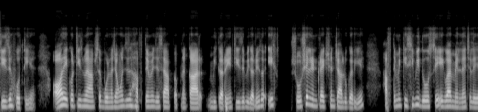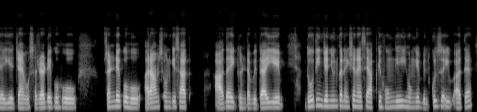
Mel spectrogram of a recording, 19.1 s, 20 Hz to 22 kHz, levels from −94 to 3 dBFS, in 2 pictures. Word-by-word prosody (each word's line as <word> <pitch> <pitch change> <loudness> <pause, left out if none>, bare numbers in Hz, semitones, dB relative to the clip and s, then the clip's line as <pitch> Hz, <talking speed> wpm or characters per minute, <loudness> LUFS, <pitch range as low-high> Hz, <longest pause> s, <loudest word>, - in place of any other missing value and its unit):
चीज़ें 160 +4 +2
होती 135 -4 -2
हैं। - - -10 0.5
और 200 - +10
एक 195 -2 +2
और 180 - +1
चीज़ 180 0 -4
मैं 170 - +3
आपसे 160 0 0
बोलना 150 0 -2
चाहूँगा, 155 +3 -2
जैसे 180 +1 -3
हफ़्ते 160 +1 -2
में 165 +1 -4
जैसे 155 +1 0
आप 150 - +1
अपना - - -4
कार्य 130 0 +7 0.2
भी 150 - -7
कर 135 -2 +2
रही - - +3
हैं, 145 - -4
चीज़े 145 +1 -3
भी 145 -1 -5
कर - - +2
रही 145 - -2
हैं, 185 - -2
तो - - -3
एक 200 - -1 0.3
सोशल 160 +9 +1
इंटरेक्शन 170 -1 -1
चालू 145 -3 +1
करिए। 145 +4 -4 0.4
हफ़्ते 165 - -2
में 185 +1 -5
किसी 185 +1 -4
भी 215 +1 +1
दोस्त 165 -2 -2
से 175 - +1
1 165 - +2
बार 165 0 +7
मिलने 150 -1 -3
चले 150 -2 -4
जाइए, 135 0 -3
चाहे 130 0 +5
वो 125 0 -7
सैटरडे 135 +4 +2
को 145 - -2
हो, 135 -1 -1 0.6
संडे 155 +3 +3
को 155 -1 0
हो, 135 -1 -2
आराम 140 +2 +5
से 155 - -9
उनके 155 0 -3
साथ 150 -1 +4 0.7
आधा 155 - +1
1 150 -1 0
घंटा 135 -1 -4
बिताइए। 140 +3 +4 0.5
2-3 180 +4 -1
जेनुइन 170 0 +1
कनेक्शन 160 +1 -2
ऐसे 160 0 +2
आपके 145 +1 -1
होंगे 150 +2 -7
ही 165 0 -3
होंगे, 150 -1 -6
बिल्कुल 140 +4 -7
सही 165 -2 -3
बात 145 0 -2
है। 160 +2 -2
150 Hz, 225 wpm, -25 LUFS, 140-165 Hz, 0.7 s, और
